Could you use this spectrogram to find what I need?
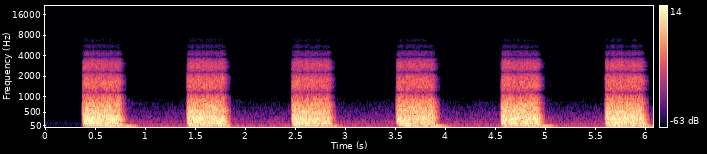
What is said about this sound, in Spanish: Ruido blanco es el sonido que puede usted escuchar en su radio FM cuando no se encuentra en una estación. Esto es ruido blanco.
